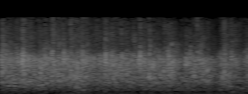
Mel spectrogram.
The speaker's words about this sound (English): Here she is. Round of applause again, I think.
